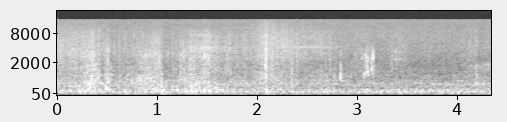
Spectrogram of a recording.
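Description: Low steady room noise with faint scratches and a few light ticks from watercolor brushes working on paper.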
